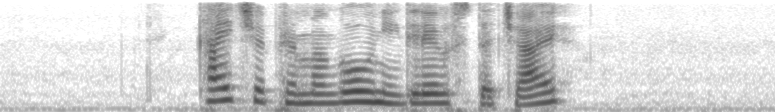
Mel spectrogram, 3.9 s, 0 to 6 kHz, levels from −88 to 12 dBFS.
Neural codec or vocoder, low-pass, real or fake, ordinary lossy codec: codec, 16 kHz in and 24 kHz out, 1.1 kbps, FireRedTTS-2 codec; 5.4 kHz; fake; none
